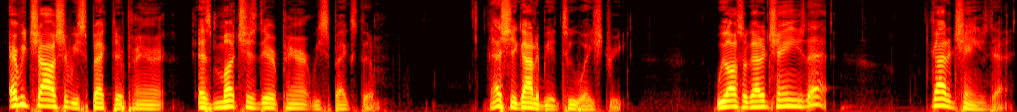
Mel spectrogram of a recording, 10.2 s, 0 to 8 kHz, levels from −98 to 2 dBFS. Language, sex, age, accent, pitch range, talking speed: English, male, 40-59, American, 115-160 Hz, 190 wpm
